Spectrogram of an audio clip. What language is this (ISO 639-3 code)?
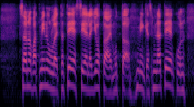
fin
